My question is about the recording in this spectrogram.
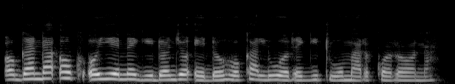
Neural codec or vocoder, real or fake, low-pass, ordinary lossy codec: codec, 44.1 kHz, 7.8 kbps, Pupu-Codec; fake; 19.8 kHz; Opus, 64 kbps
